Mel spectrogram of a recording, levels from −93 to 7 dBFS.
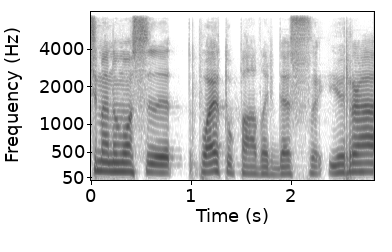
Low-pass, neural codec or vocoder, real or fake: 7.2 kHz; codec, 16 kHz, 1 kbps, X-Codec, HuBERT features, trained on balanced general audio; fake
